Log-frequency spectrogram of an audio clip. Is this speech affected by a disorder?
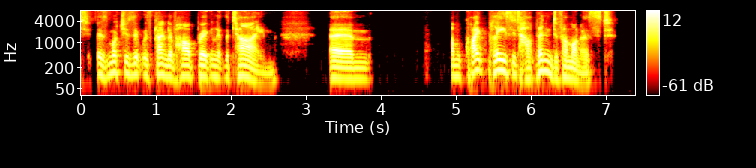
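No.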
